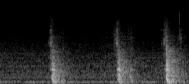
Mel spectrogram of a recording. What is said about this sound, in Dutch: Dus die zongedroogde tomaten een fijn stukjes snijden.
